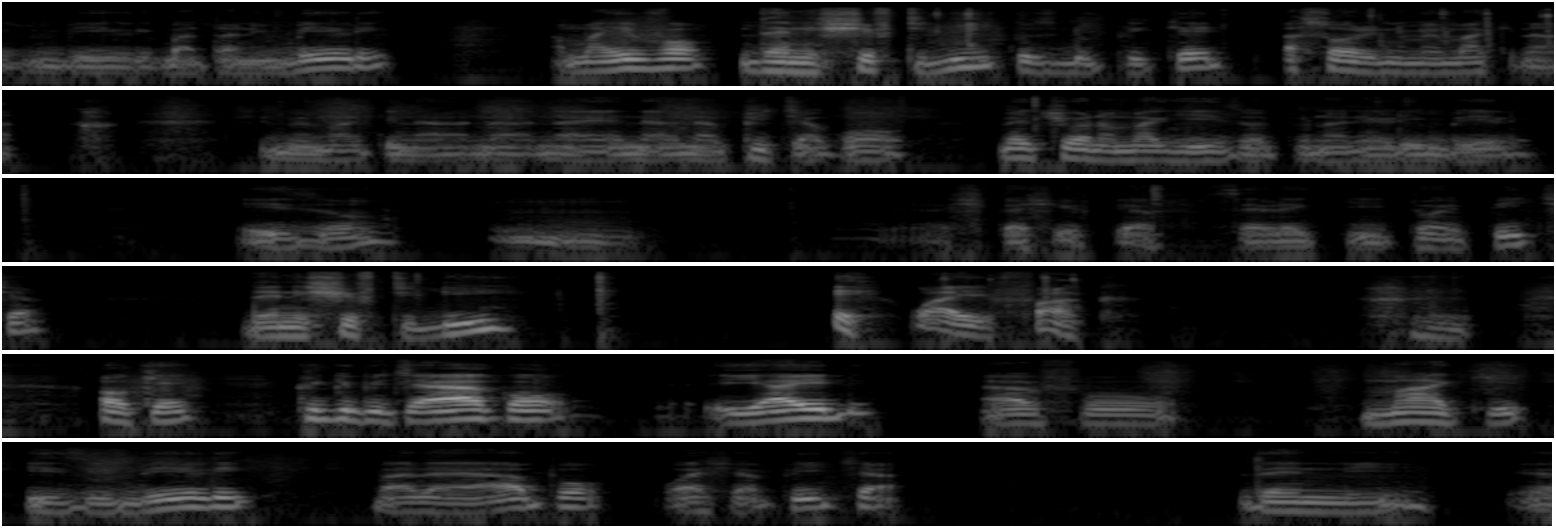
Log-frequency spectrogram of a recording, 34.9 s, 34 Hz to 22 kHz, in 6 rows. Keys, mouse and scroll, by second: 3.6 shift+d, 5.5 ctrl+z, 6.9 click, 9.2 click, 10.1 shift+click, 11.1 shift+click, 12.7-13.2 scroll up 1, 13.2-14.1 scroll down 8, 14.1-15.4 scroll up 3, 15.4 shift+click, 16.8-19.0 scroll up 5, 19.0-19.6 scroll up 1, 19.6 shift+d, 21.4 ctrl+z, 22.0-22.9 scroll down 4, 22.9 click, 23.8 click, 25.5 click, 26.1 scroll up 2, 27.5-28.4 scroll up 3, 28.4 click, 32.6 click, 33.0-33.9 scroll down 5, 33.9-34.3 scroll up 4.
